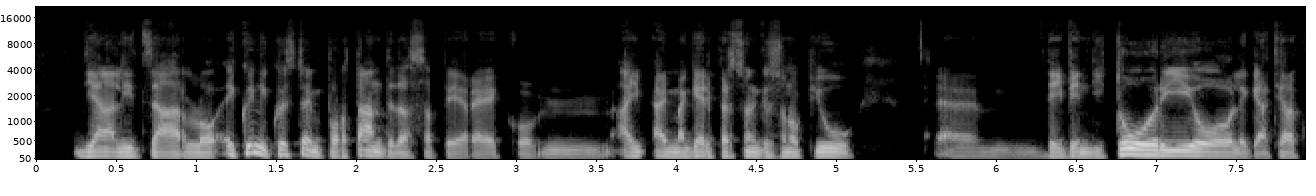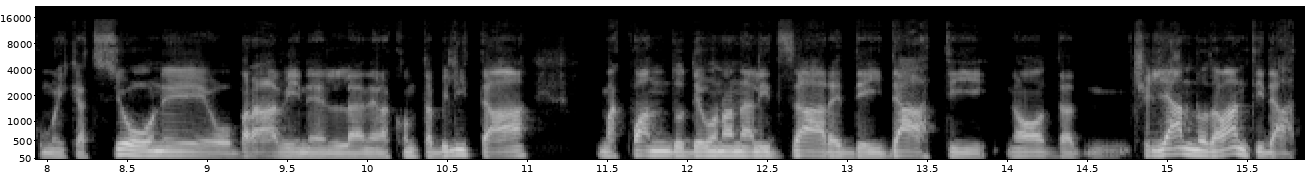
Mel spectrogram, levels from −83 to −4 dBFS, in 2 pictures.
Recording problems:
none

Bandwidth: 15 kHz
